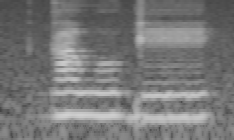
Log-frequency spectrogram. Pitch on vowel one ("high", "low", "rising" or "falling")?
high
